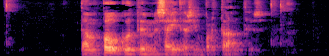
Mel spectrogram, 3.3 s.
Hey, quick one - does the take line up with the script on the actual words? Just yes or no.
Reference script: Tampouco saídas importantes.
no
